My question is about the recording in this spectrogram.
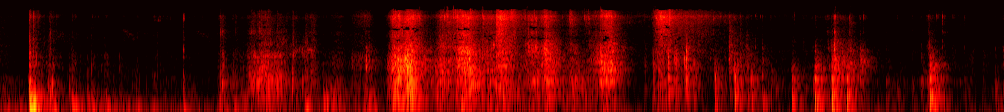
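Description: Small cardboard chunks being shaken out of a cardboard box and scattering across a tile floor: an irregular rustling clatter from about two seconds in, loudest in the middle, after a sharp knock of the box right at the start.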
